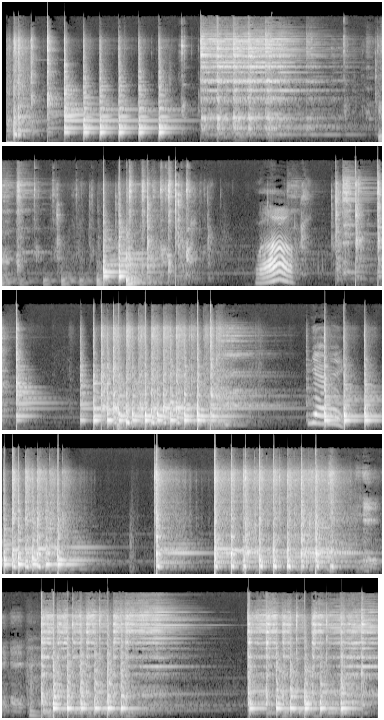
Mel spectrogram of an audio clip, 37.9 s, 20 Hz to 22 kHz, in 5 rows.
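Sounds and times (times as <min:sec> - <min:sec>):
drum hits with sticks: 0:00.1 - 0:03.5, 0:07.5 - 0:11.2, 0:16.8 - 0:20.0, 0:21.3 - 0:24.5, 0:25.8 - 0:29.9, 0:31.2 - 0:33.2, 0:35.3 - 0:37.7
cymbal crash ringing: 0:19.4 - 0:21.2.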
